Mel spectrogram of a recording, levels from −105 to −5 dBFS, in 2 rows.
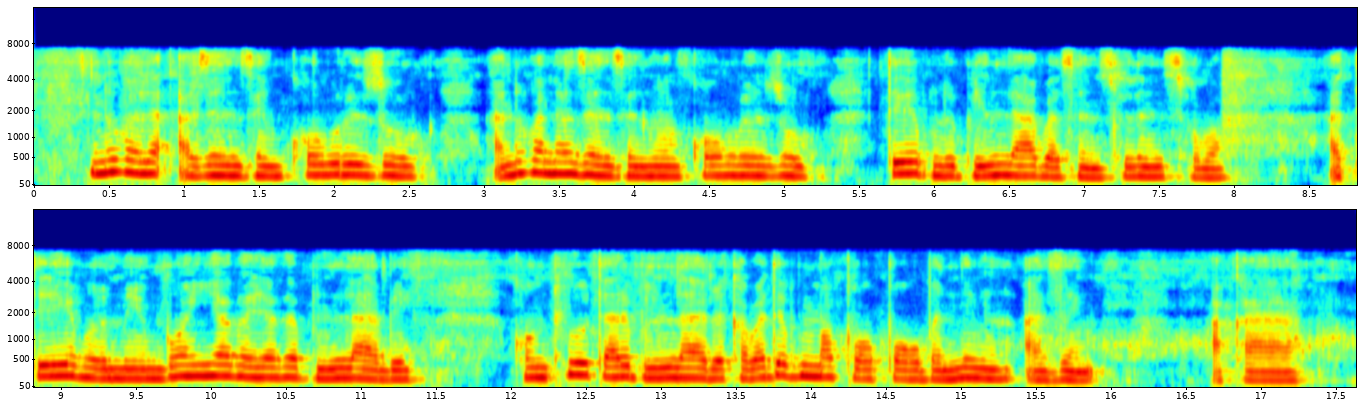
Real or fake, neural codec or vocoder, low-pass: fake; codec, 16 kHz, 4.8 kbps, FACodec; 7.2 kHz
